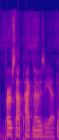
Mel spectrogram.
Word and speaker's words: prosopagnosia: Prosopagnosia. – Yep. – Prosopagnosia.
